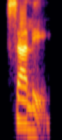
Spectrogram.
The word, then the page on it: Sally: Indian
